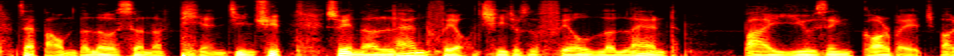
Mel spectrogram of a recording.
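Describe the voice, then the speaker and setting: A man with a Taiwanese Mandarin accent teaching a recorded English vocabulary lesson to high school students, explaining patiently and talking to them directly. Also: dark tone, husky, dry recording. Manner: explanatory, addresses students directly, frequent "好" and "呢" fillers.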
